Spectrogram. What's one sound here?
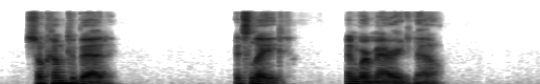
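An older man speaks calmly over an online call.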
